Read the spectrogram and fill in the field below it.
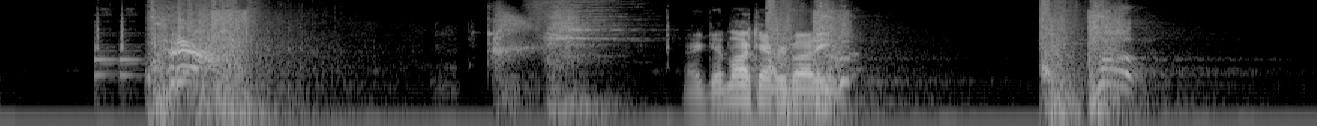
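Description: A sword strikes with a heavy impact.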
